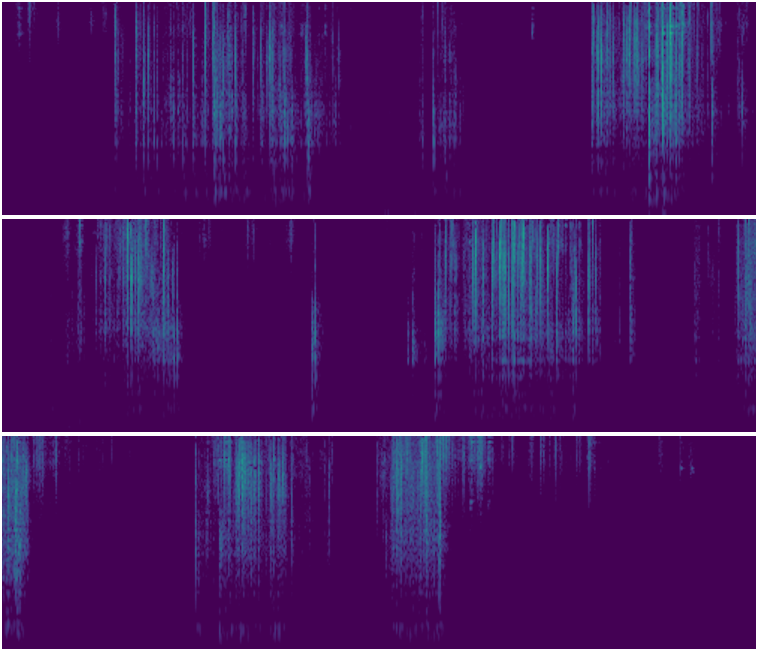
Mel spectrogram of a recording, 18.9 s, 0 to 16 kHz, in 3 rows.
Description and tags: Rosary beads picking up and putting down
A string of rosary beads being picked up and put down on a wooden table. Recorded using Zoom H6 with an XY capsule.
OWI, Drag, Rosary, Beads, Wood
